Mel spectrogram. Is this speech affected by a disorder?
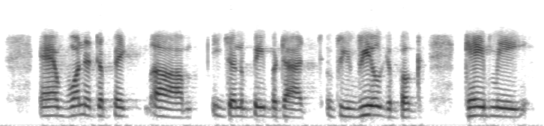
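Yes: cerebral palsy; diagnosed at 6 months, never expected to walk, later learned to walk, ran New York City Marathon; walks independently, climbs stairs to top of Empire State Building.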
